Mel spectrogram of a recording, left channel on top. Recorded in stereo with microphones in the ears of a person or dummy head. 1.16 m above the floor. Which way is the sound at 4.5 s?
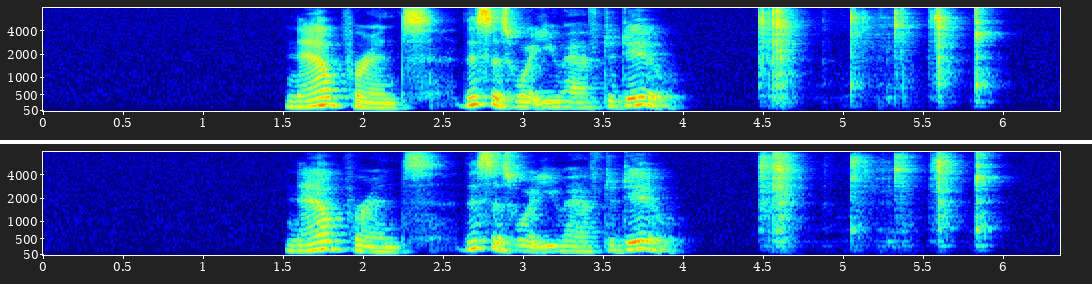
75° left (ahead or behind).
